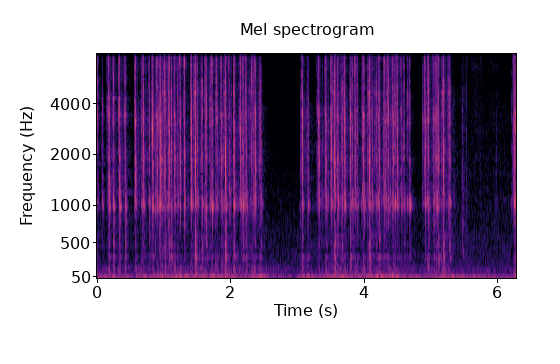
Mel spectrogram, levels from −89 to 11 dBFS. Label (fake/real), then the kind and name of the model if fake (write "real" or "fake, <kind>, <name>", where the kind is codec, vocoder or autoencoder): real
